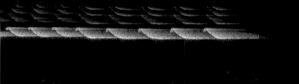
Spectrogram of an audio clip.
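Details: Female canary calling to lure a male: a high, clean series of short, downward-slurred cheeps, about three per second, repeated evenly for over two seconds before stopping; no other sounds.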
